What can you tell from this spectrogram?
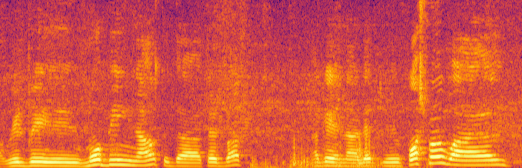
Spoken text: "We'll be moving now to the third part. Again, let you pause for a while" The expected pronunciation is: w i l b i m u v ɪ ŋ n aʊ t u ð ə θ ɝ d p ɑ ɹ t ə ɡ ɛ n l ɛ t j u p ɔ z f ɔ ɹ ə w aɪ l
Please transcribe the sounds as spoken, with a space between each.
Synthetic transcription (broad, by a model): w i l b i m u b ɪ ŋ n aʊ t u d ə t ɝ d b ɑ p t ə ɡ ɛ n l ɛ t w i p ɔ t f ɔ ɹ ə w aɪ l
